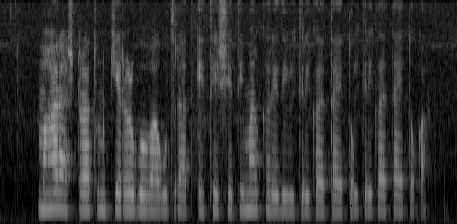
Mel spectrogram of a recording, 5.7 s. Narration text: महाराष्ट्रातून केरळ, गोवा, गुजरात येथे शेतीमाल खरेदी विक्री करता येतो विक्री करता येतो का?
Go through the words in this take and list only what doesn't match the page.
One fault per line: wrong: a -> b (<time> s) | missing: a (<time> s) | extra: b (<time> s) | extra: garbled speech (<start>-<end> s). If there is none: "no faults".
no faults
